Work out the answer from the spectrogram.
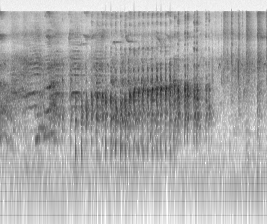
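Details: A white-breasted waterhen, described as a chatty fighter used for luring, delivers a rapid, pulsing stream of grating notes that builds and then fades over several seconds.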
